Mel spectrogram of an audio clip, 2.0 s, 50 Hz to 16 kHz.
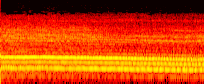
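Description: A sustained, siren-like tone on a 1960s garage-rock record, held and slowly sliding down in pitch over a steady low drone.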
